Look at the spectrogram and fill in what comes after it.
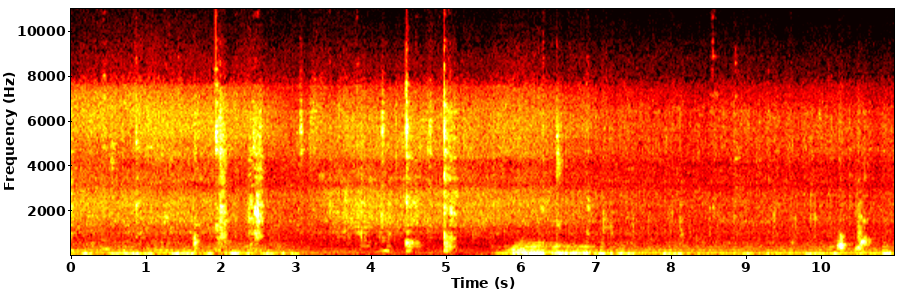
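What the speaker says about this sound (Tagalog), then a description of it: "At imikos-mikos natin." Scorpions and bulalo being stirred in a hot pan, a steady sizzle and fry running throughout with scraping, clattering utensil strokes scattered across it, close and fairly loud with no talking.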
